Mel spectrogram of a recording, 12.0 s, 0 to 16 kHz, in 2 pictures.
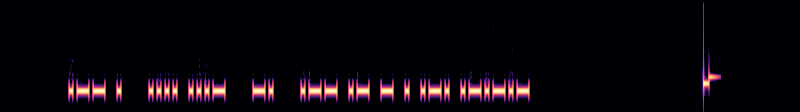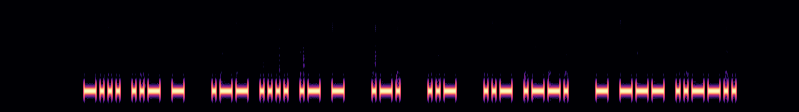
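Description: Rapid Morse code at about 40 words per minute, sending practice sentences built from the top 100 words and abbreviations: a single mid-pitched beep keyed in quick dots and dashes, two long runs split by a pause with one sharp click.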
